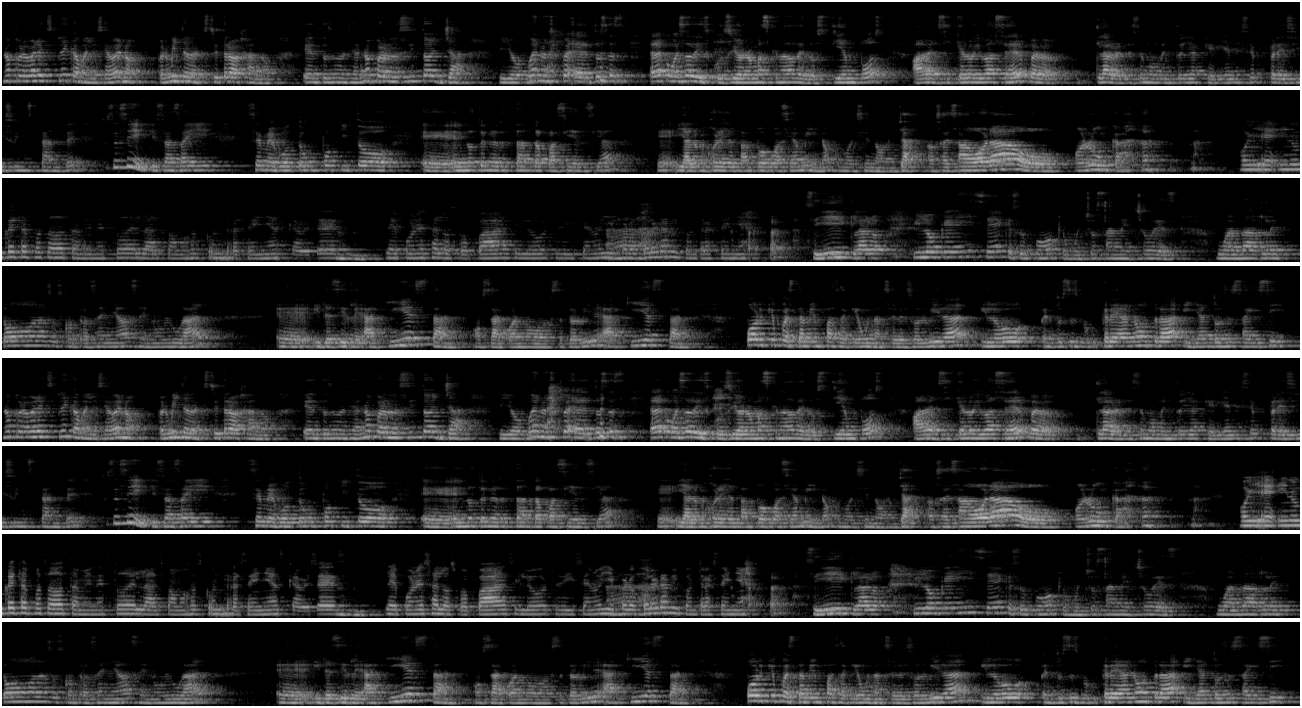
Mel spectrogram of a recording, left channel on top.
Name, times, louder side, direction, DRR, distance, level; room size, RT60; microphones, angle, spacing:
voice 1, 0.0-6.0 6.5-8.8 9.1-10.5 10.9-13.7 14.1-15.1 15.5-16.8 17.2-19.1 19.5-24.5 24.9-25.0 29.3-29.6 32.0-32.5 33.6-33.7 34.0-41.0 41.7-45.8 46.1-51.7, equal, 5° left, 4 dB, 1.1 m, -30 dB
voice 2, 25.4-29.3 29.8-33.5 34.8-35.1, right 5 dB, 65° right, 11 dB, 0.4 m, -34 dB
8.1 x 8.1 x 3.8 m, 0.75 s
head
